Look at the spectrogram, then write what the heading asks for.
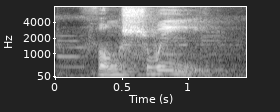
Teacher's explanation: the stress is in the second syllable, the second word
